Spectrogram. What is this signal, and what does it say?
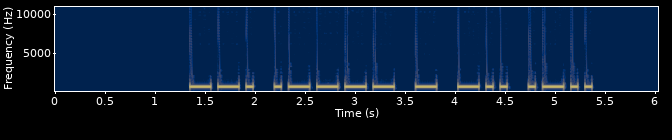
Morse code, heard as a keyed tone, about 17 wpm, 700 Hz. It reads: G1TDL
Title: DXCC-100 Call Signs - 5 Characters - 17wpm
